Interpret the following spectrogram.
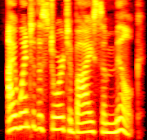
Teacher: The stressed words tell the story: went, store, buy milk.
